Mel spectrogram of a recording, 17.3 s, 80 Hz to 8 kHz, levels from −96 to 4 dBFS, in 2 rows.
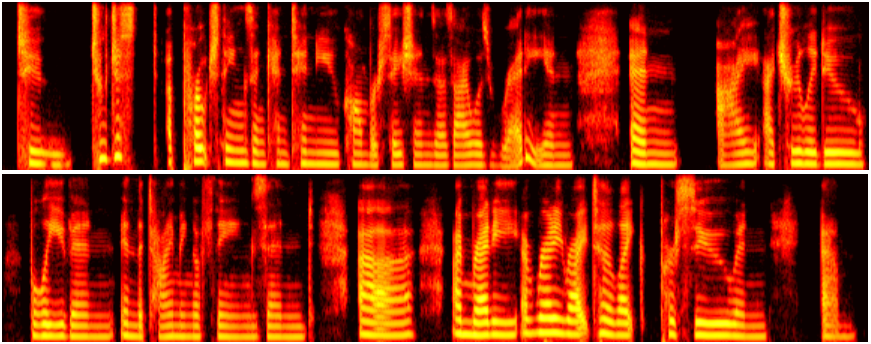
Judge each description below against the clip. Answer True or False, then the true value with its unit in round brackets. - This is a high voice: True (195 Hz)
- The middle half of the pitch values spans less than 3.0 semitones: True (2.4 semitones)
